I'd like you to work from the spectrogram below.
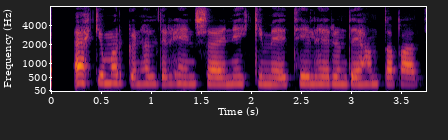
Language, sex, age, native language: Icelandic, female, 11, Icelandic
